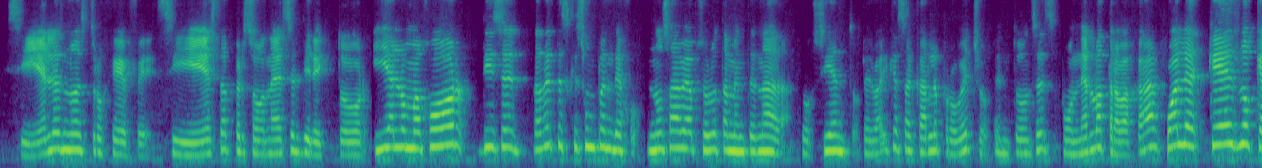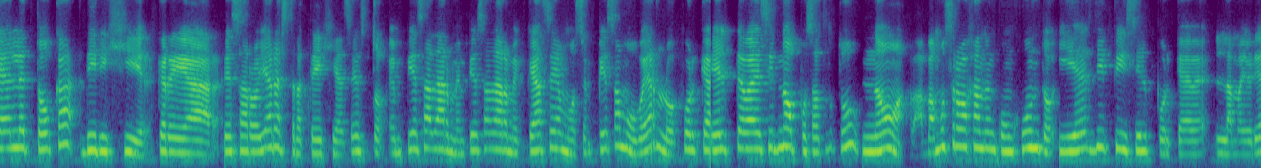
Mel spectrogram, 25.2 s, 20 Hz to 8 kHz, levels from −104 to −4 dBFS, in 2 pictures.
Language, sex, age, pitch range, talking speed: Spanish, female, 20-39, 195-255 Hz, 200 wpm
